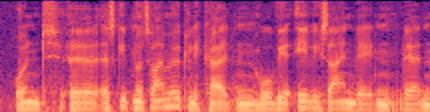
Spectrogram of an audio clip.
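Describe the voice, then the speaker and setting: Noticeable background noise sits under a man's fairly even intonation. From Lower Saxony, Germany. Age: 70s. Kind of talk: interview testimony.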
